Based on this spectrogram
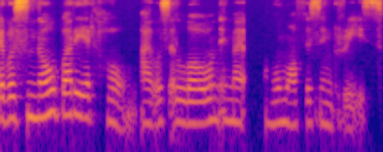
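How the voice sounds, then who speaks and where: A woman's dark, mellow voice with a non-native accent, fairly low in pitch with ordinary variation, against a quiet background. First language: not English. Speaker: podcaster, business coach. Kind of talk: casual interview chat.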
